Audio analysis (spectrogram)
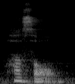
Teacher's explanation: that schah and the L are said so quickly and so close together that we can kind of combine the symbols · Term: syllabic consonant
